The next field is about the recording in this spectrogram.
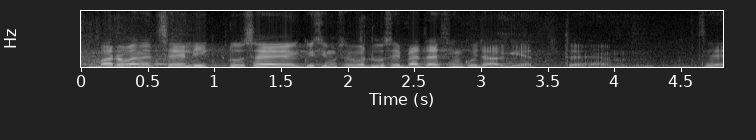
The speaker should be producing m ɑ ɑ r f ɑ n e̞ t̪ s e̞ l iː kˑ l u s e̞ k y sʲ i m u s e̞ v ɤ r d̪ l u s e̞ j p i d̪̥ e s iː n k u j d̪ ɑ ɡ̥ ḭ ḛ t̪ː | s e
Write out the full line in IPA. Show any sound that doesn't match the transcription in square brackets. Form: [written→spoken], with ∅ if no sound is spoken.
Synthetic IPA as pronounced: m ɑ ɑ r [f→v] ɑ n e̞ t̪ s e̞ l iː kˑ l u s e̞ k y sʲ i m u s e̞ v ɤ r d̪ l u s e̞ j p [i→æ] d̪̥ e s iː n k u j d̪ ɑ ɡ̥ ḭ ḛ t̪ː | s e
